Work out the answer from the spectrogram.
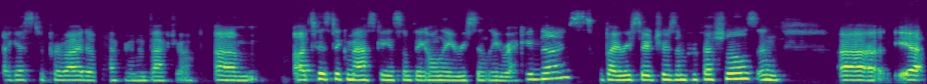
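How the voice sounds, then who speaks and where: A woman's voice: mid-range voice, rough recording. A woman hosting an online video talk, friendly and hesitant, with many ums. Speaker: talk host. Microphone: video call.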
